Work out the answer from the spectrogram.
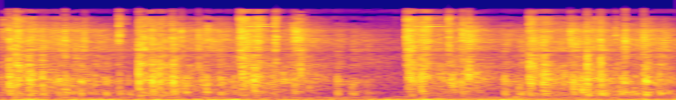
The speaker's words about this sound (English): Oh, we're getting shot.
